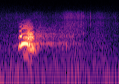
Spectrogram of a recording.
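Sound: dogs barking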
